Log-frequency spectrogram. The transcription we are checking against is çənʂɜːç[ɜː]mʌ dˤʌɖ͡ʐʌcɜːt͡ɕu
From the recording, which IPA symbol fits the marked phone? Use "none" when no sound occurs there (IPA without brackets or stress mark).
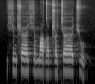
ɜ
